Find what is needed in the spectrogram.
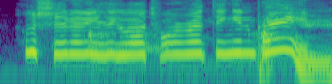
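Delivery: sudden octave jump up to very high pitch. Answering another speaker, the speaker's voice jumps up an octave. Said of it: "Your voice went up an octave there".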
